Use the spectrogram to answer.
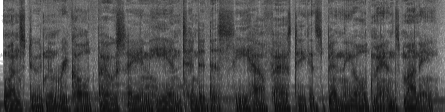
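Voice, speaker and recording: A man reading scripted documentary narration in a measured, formal manner. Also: rumbling low, big pitch swings, gravelly. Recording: faint music behind the voice. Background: faint background music.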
